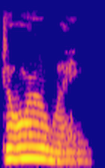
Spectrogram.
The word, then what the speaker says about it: duirwaigh: During that age, if one was lucky, one might encounter a door in the trunk of a tree, known as a duirwaigh (pronounced Door Way), a portal between magical worlds.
